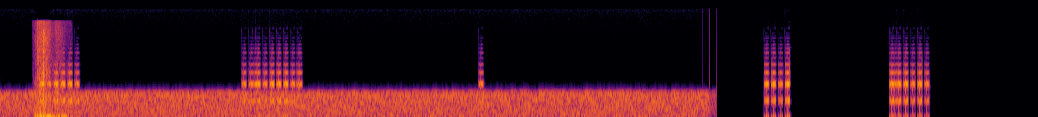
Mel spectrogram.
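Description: Short electronic beeps chirp in quick bursts.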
